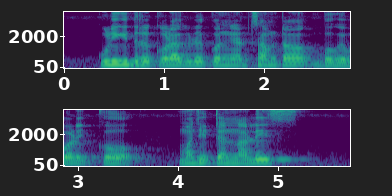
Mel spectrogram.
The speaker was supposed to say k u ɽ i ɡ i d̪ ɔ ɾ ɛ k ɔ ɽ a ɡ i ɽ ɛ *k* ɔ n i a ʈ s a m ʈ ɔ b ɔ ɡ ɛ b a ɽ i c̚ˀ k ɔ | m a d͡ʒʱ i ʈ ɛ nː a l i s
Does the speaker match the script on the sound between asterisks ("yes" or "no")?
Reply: yes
